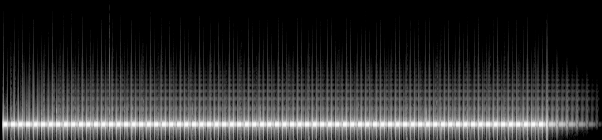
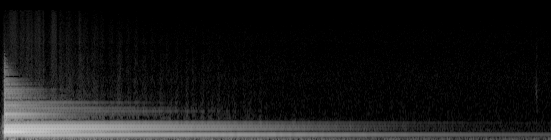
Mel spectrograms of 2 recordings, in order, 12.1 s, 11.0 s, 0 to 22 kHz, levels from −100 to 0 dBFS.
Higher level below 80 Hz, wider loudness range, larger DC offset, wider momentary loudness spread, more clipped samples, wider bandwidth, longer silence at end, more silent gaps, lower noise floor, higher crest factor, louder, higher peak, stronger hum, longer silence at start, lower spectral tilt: first, -56 dBFS vs -62 dBFS; second, 0 LU vs 25 LU; neither; second, 1 LU vs 27 LU; neither; second, 1.3 kHz vs 3.6 kHz; second, 0.6 s vs 4.75 s; neither; second, -46 dBFS vs -69 dBFS; second, 8 dB vs 20 dB; first, -8 LUFS vs -28 LUFS; first, 0 dBFS vs -10 dBFS; neither; about the same, 0.05 s vs 0.05 s; about the same, -11 dB/octave vs -11 dB/octave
